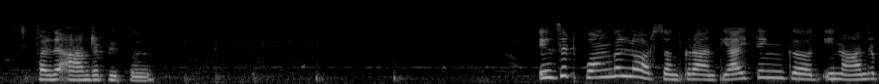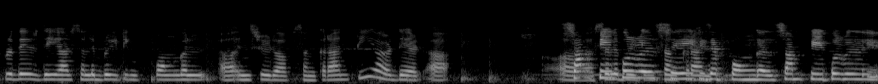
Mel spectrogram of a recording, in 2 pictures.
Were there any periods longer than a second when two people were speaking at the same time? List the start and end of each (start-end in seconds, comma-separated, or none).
14.4-16.1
